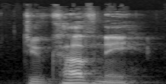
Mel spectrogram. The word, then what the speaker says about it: Duchovny: What, how do you say it? – Duchovny. – Duchovny. Yes, that is correct.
